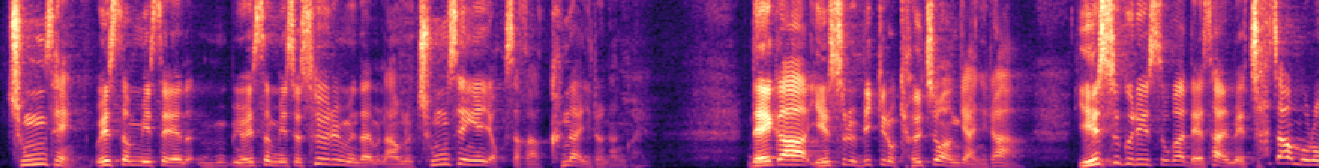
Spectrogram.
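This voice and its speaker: A missionary giving a testimony sermon, telling his story in an earnest, emotional way. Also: on the high side.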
